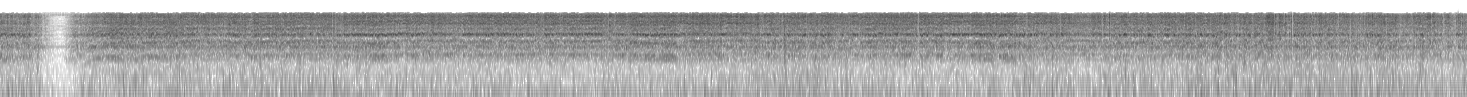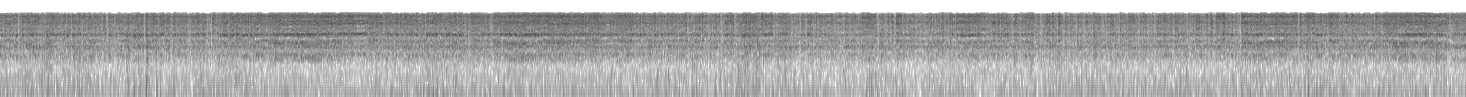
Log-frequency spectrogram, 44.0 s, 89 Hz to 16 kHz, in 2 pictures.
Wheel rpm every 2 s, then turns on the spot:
160, 220, 220, 230, 230, 230, 230, 220, 230, 230, 230, 230, 230, 230, 230, 230, 240, 230, 230, 230, 230, 190.
none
